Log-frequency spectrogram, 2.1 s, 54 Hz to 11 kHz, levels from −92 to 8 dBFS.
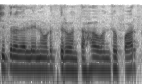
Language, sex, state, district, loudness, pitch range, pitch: Kannada, male, Karnataka, Koppal, -15 LUFS, 140-150 Hz, 145 Hz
